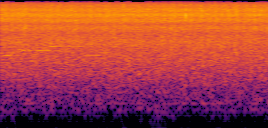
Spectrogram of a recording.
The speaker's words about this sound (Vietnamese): Xe chạy qua một thác nước nhỏ rào rào đổ xuống từ triền núi cao, những hạt bụi nước trắng chỉ đủ làm ướt mặt con lộ.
